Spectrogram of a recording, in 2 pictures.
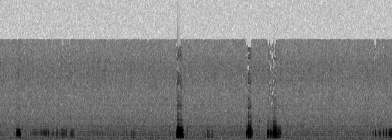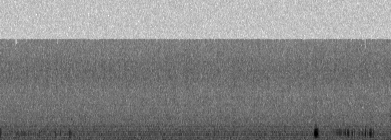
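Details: April recording of Rana tagoi by a Kamo River gorge in Itoshima, Fukuoka, Japan: clustered abrupt croaks and short rattling pulse bursts around four to six seconds, then sparser faint calls, with an unbroken low rushing background.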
